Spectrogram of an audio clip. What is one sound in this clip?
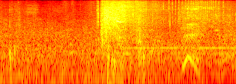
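A rope launcher fires with a sharp whoosh.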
